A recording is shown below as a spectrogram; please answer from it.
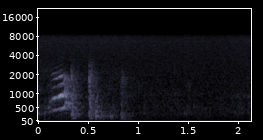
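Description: A toddler's brief high-pitched vocal sound, sliding up and down in pitch, in the first half second, then quiet room tone.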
